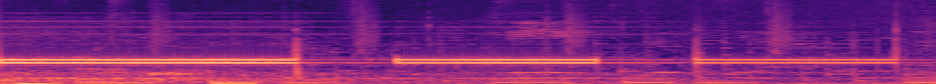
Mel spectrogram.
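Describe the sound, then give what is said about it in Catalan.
A loud, piercing mobile phone emergency alert tone, sent by the authorities to the population of the Balearic Islands, Spain, blares in repeated long bursts with short breaks, harsh and insistent, over muffled background noise. “Per primera vegada fet, les autoritats van enviar l'alerta als mòbils a la població d'aquí de les Illes.”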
